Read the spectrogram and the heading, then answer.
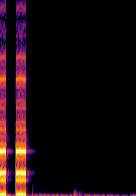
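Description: Two quick electronic beeps from a caller's dropped phone line on a radio call-in show, close together and fairly loud, then the line goes quiet with only faint low hiss.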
